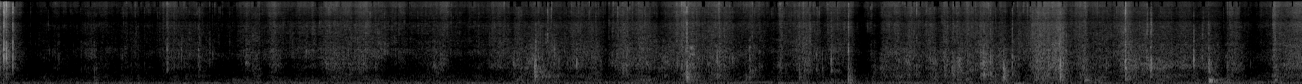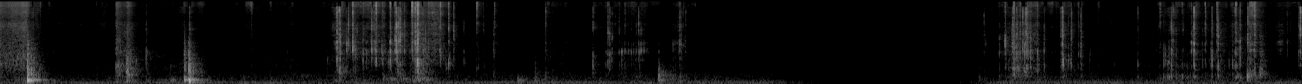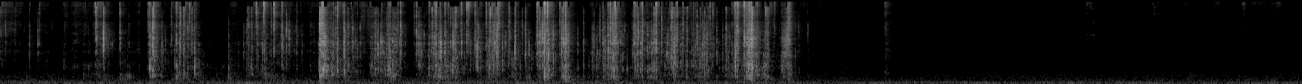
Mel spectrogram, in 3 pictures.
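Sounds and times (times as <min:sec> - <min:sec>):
packaging crinkling: 0:00.0 - 0:13.6, 0:16.3 - 0:18.1, 0:22.8 - 0:35.0.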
